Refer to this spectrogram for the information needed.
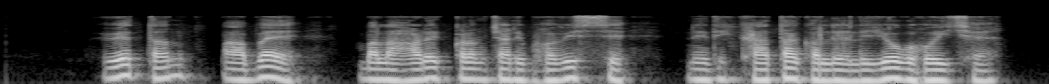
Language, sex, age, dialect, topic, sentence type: Maithili, female, 18-24, Eastern / Thethi, banking, statement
